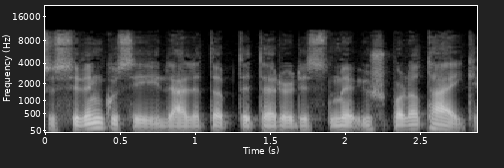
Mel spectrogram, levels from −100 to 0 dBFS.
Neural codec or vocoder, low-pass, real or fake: codec, 24 kHz, 0.9 kbps, WavTokenizer, medium speech release version 2; 10.8 kHz; fake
